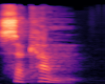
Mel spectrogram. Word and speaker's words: succumb: Next, succumb. It's pronounced succumb with stress on the second syllable. The B is silent.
